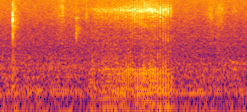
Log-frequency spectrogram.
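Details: French bulldog snoring: a continuous rough, rattling breathing noise with a fluttering low rumble, typical of a flat-faced dog.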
